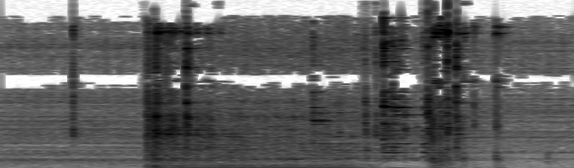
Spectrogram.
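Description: A converted garage door opener motor starts suddenly about a second in and runs with a steady hum for under two seconds as it indexes the annealer's plate of brass cases. It stops with a quick burst of metallic clinks from brass cases and holders knocking.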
